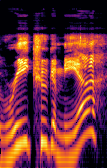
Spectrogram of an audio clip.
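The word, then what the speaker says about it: Rie Kugimiya: Rie Kugamiya, I believe is how you say her name. Yes. Okay. Or at least that's how it's spelled.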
